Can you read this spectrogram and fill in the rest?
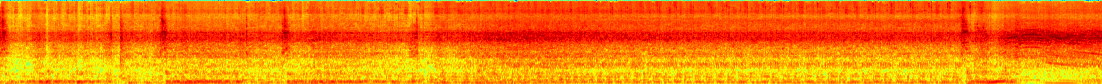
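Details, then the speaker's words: ZIL truck blips up but stumbles and bogs on each rev, then sags back; fuel starvation as gauge shows pressure dropping nearly to zero, owner suspects the fuel pressure regulator not holding. "Я так понял вы видели да давление падает блин на ноль чуть ли что-то всё-таки не то"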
